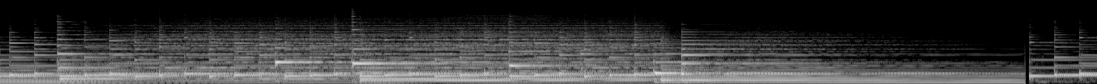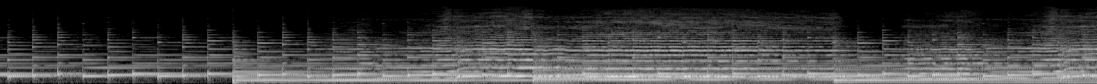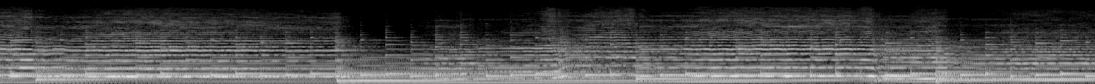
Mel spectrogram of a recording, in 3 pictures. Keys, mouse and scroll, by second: 9.1 double click, 17.1 shift+click, 19.4 shift+click, 22.1 double click, 25.2 double click, 29.1 shift+click.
